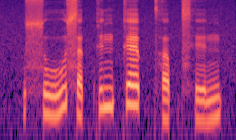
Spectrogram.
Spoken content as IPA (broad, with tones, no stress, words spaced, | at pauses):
suː˨˥ sɐ˨t̚kɪ˥ŋ kɛː˥p̚t̪ʰɐ˨˥p̚t͡sʰɪ˨˧ŋ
